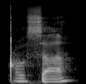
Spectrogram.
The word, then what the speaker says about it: Xhosa: Xhosa, and actually it's pronounced Xhosa, right? – Nice work.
